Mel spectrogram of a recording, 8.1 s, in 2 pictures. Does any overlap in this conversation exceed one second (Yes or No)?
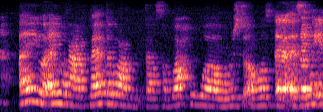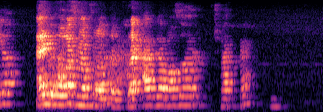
Yes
